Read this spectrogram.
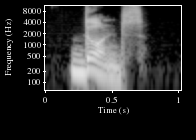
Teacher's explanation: quan diem doncs, la C normalment no es pronuncia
